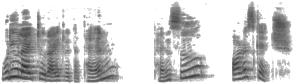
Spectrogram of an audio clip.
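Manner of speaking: PEN and PENCIL rising high, SKETCH falling; rising tone on alternatives. Shown as a demonstration. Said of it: "For sketch, we fall down".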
